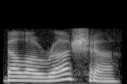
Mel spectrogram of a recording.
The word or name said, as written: Belorussia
